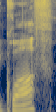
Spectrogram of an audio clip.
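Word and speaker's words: coif: are ultimately upset with the way I say qua even though that's the right way to say it I've been Cyber Bullied into silence and saying koif the wrong way uh foul and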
